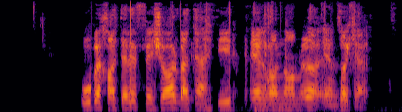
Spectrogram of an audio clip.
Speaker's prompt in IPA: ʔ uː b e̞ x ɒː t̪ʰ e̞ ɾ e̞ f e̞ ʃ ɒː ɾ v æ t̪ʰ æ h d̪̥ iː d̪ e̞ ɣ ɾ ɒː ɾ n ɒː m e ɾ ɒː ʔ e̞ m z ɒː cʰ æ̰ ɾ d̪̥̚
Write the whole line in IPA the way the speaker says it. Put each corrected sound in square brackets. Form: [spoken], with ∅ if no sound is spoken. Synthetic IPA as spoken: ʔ uː b e̞ x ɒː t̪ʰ e̞ ɾ e̞ f e̞ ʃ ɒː ɾ v æ t̪ʰ æ h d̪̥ iː d̪ e̞ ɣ ɾ ɒː ɾ n ɒː m e ɾ ɒː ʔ e̞ m z ɒː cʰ æ̰ ɾ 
